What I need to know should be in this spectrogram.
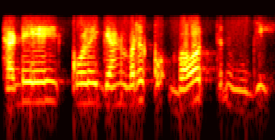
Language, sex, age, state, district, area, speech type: Punjabi, female, 60+, Punjab, Barnala, rural, conversation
